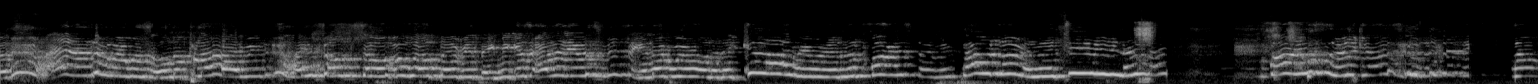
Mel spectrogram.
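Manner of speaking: very high, fake-tearful, blubbering, sobbing babble. Playing a character who fakes crocodile tears to persuade Jimmy: mock crying in character. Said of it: "So I start crying. I go".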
